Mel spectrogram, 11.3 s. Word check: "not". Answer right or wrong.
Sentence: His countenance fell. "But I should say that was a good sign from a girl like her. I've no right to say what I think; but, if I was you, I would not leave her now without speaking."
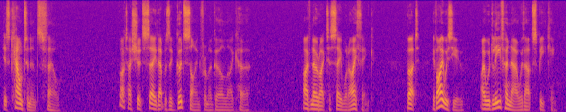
wrong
